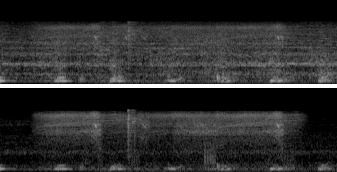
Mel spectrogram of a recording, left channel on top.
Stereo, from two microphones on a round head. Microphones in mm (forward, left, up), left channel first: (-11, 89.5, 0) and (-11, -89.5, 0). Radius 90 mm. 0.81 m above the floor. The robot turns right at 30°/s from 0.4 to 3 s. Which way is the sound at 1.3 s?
20° right (ahead or behind).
